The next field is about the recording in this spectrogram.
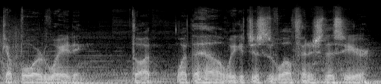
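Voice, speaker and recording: An actor playing a world-weary, framed man, narrating a noir video game in a brooding, deadpan, sardonic way. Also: very deep voice, normal speed, over music. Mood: dry, sardonic.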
